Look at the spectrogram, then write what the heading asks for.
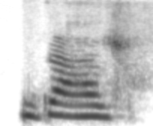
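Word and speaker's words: Czar: Zar. ये king थे एक बहुत फेमस किंग, मगर कजार नहीं पढ़ा जाता, इनको क्या पढ़ते हैं हम लोग, Zar.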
